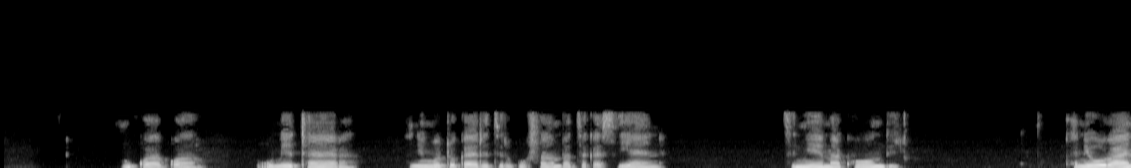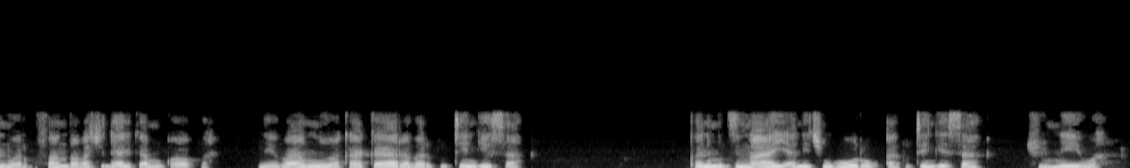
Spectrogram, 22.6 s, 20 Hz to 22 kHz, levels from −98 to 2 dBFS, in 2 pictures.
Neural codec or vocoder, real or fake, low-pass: codec, 24 kHz, 0.9 kbps, WavTokenizer, medium speech release version 2; fake; 7.2 kHz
